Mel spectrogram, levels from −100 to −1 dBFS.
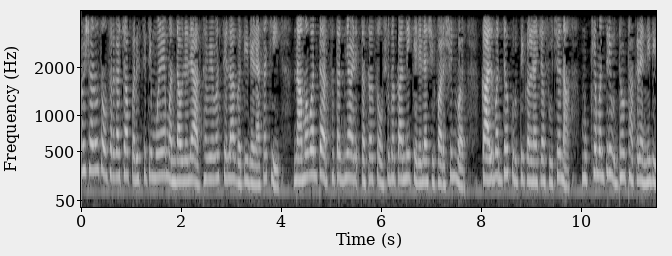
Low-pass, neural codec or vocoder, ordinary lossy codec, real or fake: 3.6 kHz; none; none; real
